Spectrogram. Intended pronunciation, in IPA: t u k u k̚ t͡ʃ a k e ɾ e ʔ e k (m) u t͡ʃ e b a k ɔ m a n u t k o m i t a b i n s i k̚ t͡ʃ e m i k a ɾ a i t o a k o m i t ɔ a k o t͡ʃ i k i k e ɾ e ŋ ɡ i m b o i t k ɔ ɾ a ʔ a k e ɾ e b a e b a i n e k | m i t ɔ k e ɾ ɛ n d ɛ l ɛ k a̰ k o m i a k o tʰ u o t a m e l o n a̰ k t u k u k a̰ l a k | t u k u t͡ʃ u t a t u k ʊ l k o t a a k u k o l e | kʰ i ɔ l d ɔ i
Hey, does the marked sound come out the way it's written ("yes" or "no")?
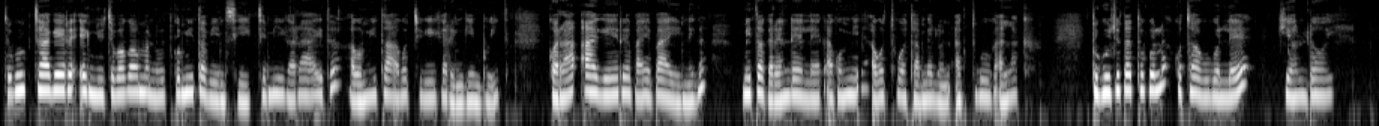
no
